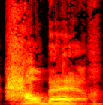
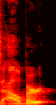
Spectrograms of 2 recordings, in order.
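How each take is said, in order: First: The name starts with an added 'h' sound. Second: The name starts with a vowel sound. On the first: This is how people in Quebec say it. "people have a hard time saying his name. It's Halbert" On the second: This is the name as it should be. "my dad's name is Albert"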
